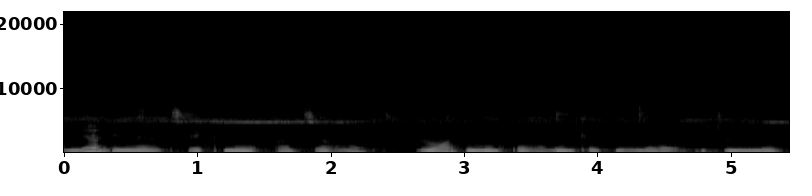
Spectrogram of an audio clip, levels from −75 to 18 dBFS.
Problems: background sounds at intervals, low volume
